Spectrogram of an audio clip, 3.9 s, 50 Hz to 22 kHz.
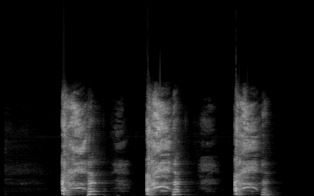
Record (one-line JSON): {"three_cough_length": "3.9 s", "three_cough_amplitude": 32680, "three_cough_signal_mean_std_ratio": 0.41, "survey_phase": "beta (2021-08-13 to 2022-03-07)", "age": "45-64", "gender": "Female", "wearing_mask": "No", "symptom_none": true, "smoker_status": "Never smoked", "respiratory_condition_asthma": false, "respiratory_condition_other": false, "recruitment_source": "REACT", "submission_delay": "1 day", "covid_test_result": "Negative", "covid_test_method": "RT-qPCR", "influenza_a_test_result": "Negative", "influenza_b_test_result": "Negative"}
